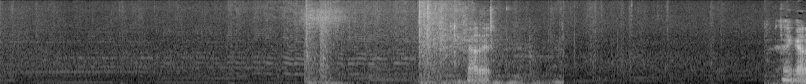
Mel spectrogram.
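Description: A weapon strikes a creature with a dull thud.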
